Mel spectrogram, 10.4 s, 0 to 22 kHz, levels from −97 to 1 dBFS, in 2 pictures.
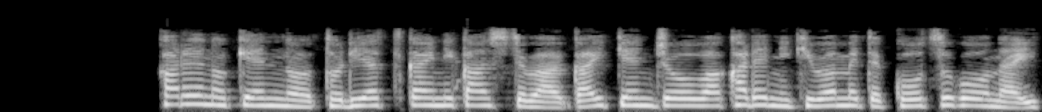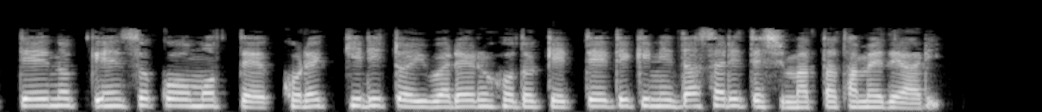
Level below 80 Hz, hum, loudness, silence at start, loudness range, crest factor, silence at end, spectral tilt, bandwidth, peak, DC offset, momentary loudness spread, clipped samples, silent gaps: -62 dBFS; none; -14 LUFS; 0.8 s; 1 LU; 14 dB; 0.5 s; -4.5 dB/octave; 7.8 kHz; 0 dBFS; under 0.1%; 3 LU; under 0.1%; 5.25-5.29 s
